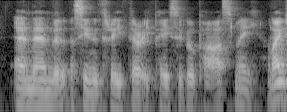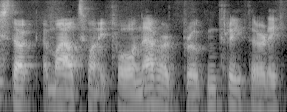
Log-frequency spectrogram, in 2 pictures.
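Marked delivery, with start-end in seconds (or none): none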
